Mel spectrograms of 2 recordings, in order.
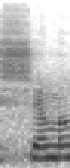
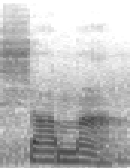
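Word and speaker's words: שָׁמַע: i looked at it and we call it shimmer but it's actually pronounced shama right shama you know so it i guess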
